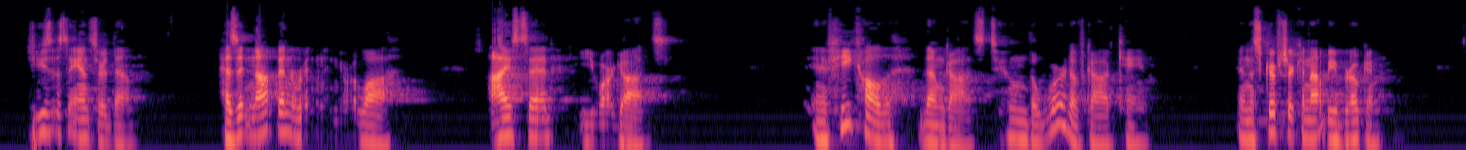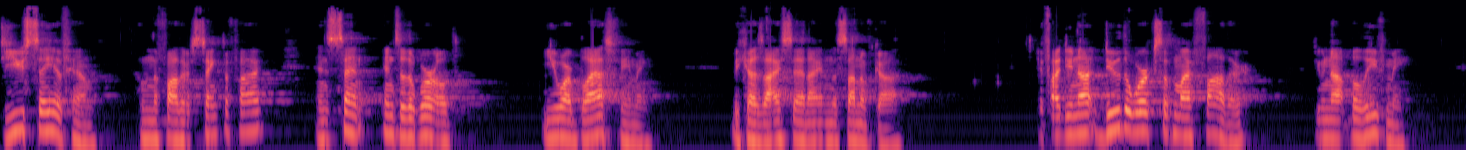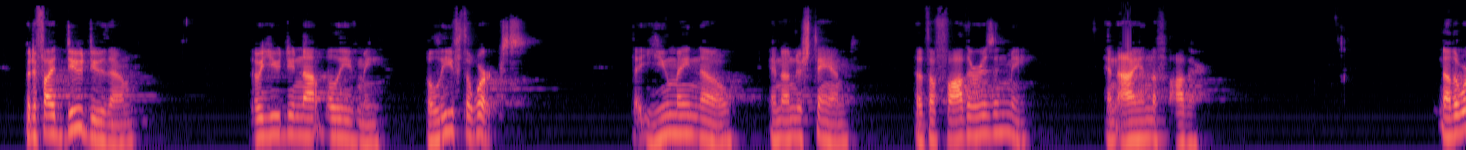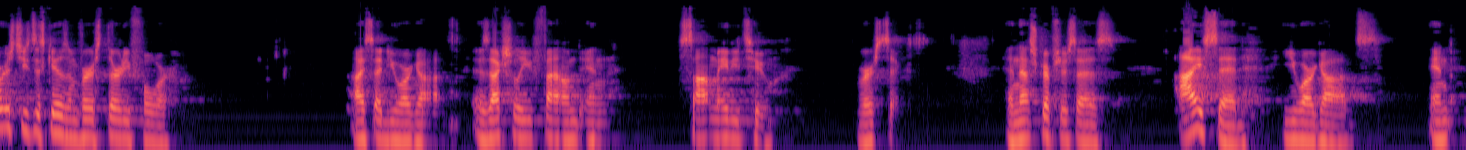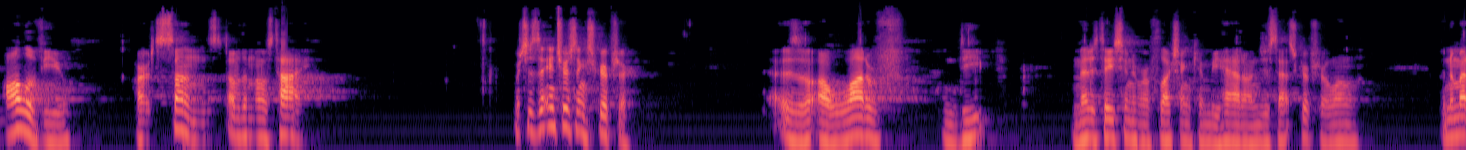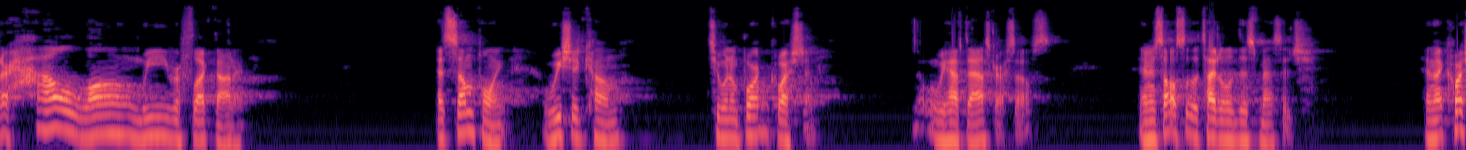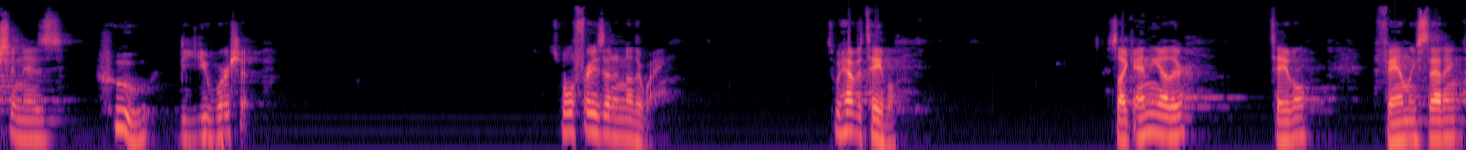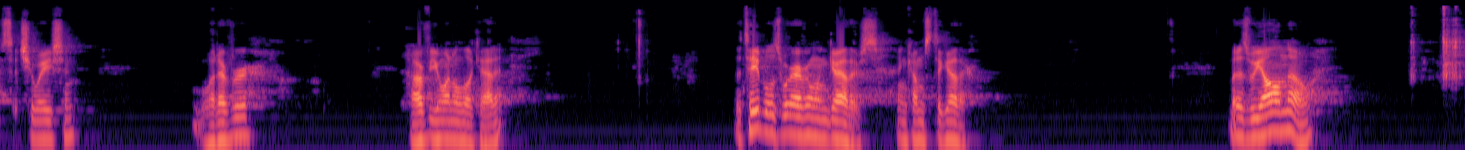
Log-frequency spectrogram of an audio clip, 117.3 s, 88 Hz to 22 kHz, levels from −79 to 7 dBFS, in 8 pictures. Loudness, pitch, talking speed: -19 LUFS, 120 Hz, 130 wpm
